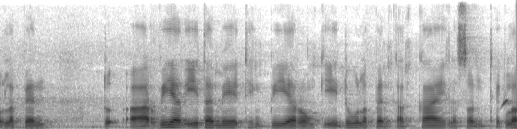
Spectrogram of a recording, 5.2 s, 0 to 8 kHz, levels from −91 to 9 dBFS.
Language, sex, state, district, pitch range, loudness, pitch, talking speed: Karbi, male, Assam, Karbi Anglong, 110-125 Hz, -18 LUFS, 115 Hz, 160 wpm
